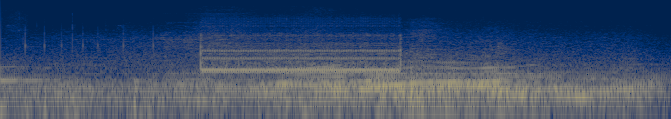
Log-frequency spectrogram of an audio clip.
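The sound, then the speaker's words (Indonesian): A single two-second burst of telephone ringing tone sounds over a steady low rumble as an outgoing call rings through to a friend. No one speaks. “Coba ah, gue telepon.”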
